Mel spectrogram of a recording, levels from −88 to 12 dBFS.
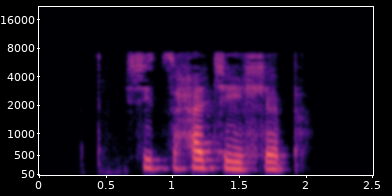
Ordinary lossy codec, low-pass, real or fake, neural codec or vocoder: MP3, 48 kbps; 7.2 kHz; fake; codec, 16 kHz, 8 kbps, FreqCodec, smaller model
